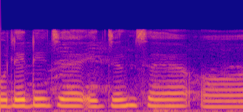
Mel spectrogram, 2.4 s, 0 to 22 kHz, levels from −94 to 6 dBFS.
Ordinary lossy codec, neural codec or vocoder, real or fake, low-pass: none; none; real; 7.2 kHz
